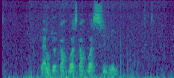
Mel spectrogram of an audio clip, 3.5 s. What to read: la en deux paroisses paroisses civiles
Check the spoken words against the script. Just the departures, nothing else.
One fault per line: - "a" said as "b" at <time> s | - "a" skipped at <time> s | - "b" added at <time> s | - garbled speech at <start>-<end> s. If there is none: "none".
none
